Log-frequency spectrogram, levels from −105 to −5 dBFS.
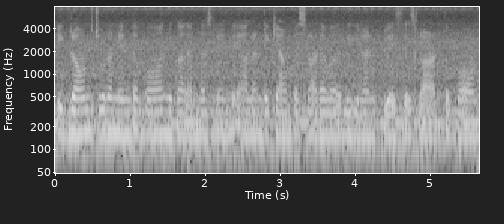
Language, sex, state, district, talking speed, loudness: Telugu, female, Andhra Pradesh, Chittoor, 190 wpm, -28 LUFS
